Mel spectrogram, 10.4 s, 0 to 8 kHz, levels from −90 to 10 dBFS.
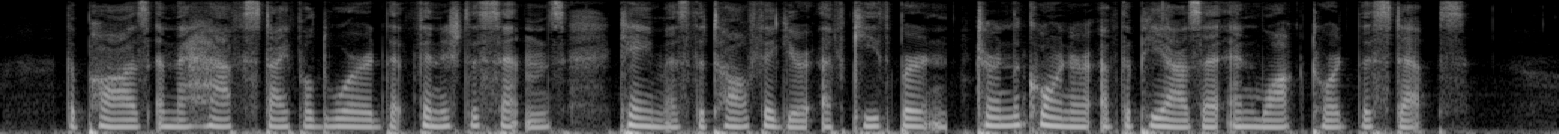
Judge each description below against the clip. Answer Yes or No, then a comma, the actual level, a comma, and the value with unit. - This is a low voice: No, medium, 170 Hz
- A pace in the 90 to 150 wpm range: No, average, 175 wpm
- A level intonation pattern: Yes, narrow, 1.7 semitones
